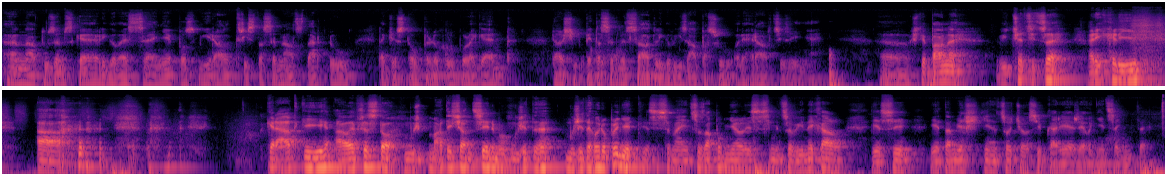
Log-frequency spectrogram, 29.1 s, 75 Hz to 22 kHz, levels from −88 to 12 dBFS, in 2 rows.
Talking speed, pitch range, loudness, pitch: 115 wpm, 75-105 Hz, -27 LUFS, 90 Hz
